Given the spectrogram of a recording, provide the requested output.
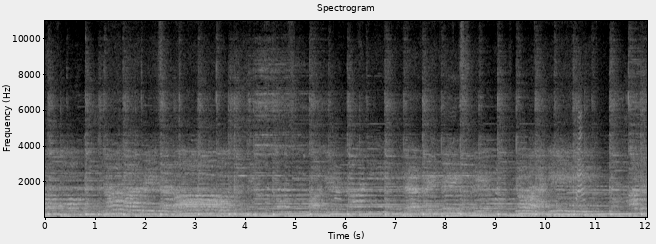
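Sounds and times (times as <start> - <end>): girls choir singing: 0.0 - 4.1, 7.0 - 12.0.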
